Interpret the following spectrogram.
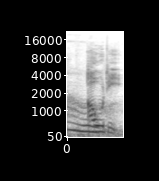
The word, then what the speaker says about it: Audi: the first one is Audie most Americans that I know pronounce it like I just said it AI in German we say Audi Audi and there's actually a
